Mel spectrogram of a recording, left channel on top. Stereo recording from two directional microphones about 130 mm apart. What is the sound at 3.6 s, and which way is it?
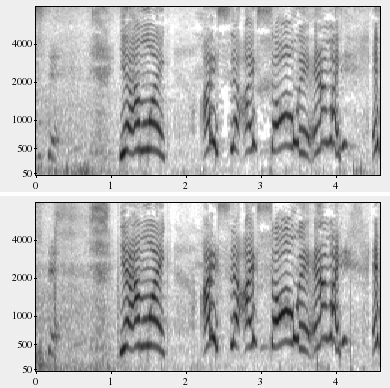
Speech, 60° left (ahead or behind).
